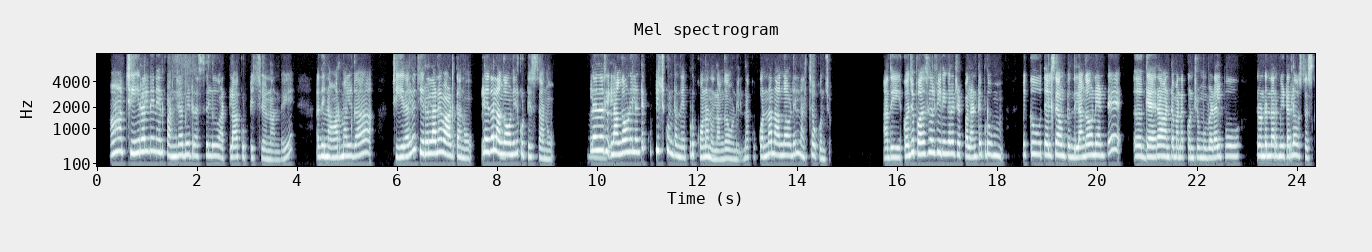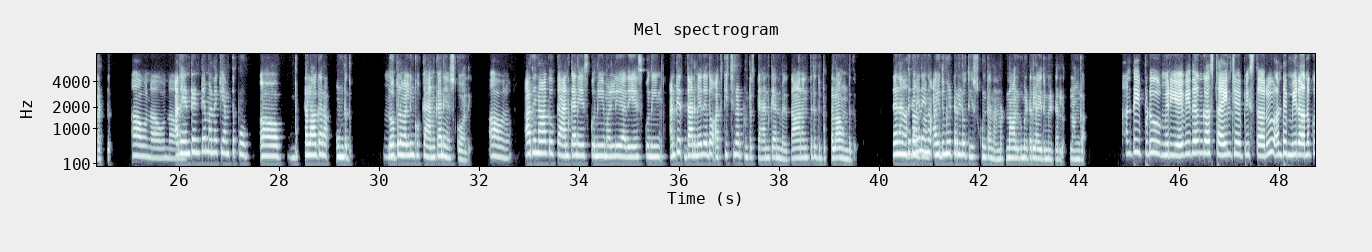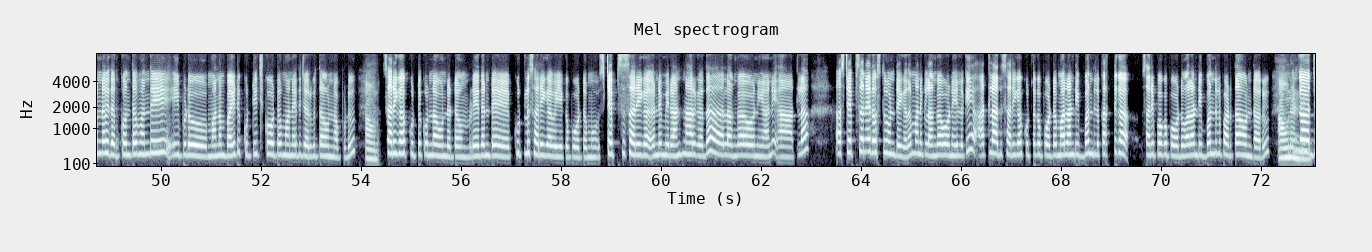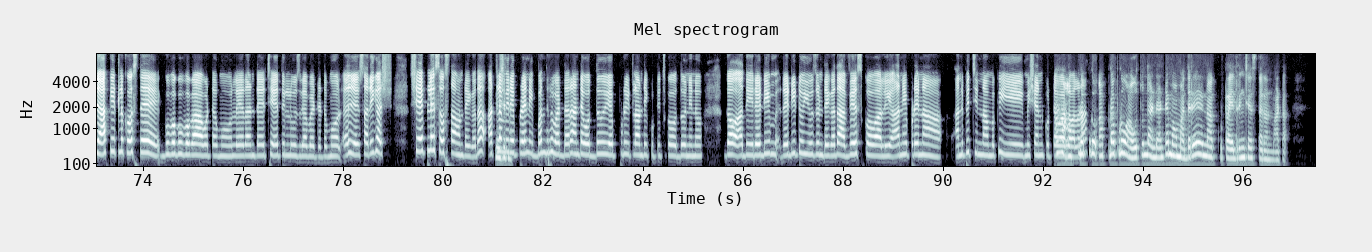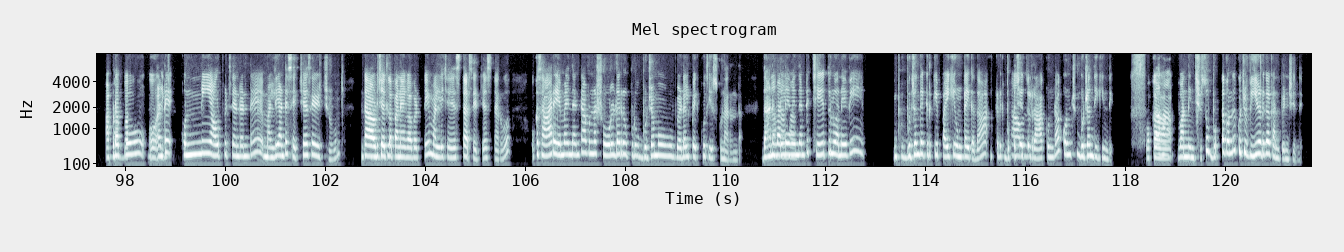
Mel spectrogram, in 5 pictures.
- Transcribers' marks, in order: in English: "నార్మల్‌గా"; other background noise; in English: "పర్సనల్"; in Hindi: "గెహరా"; in English: "క్యాన్ క్యాన్"; in English: "క్యాన్"; in English: "క్యాన్ క్యాన్"; in English: "స్టైల్"; in English: "స్టెప్స్"; in English: "కరెక్ట్‌గా"; in English: "లూజ్‌గా"; in English: "షే షేప్‌లెస్"; in English: "రెడీ టు యూజ్"; in English: "మిషన్"; in English: "ట్రైలరింగ్"; in English: "సెట్"; in English: "సెట్"; in English: "షోల్డర్"; in English: "వన్"; in English: "సో"; in English: "వీయర్డ్‌గా"
- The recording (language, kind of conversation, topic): Telugu, podcast, సాంప్రదాయ దుస్తులను ఆధునిక శైలిలో మార్చుకుని ధరించడం గురించి మీ అభిప్రాయం ఏమిటి?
